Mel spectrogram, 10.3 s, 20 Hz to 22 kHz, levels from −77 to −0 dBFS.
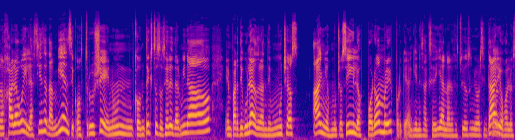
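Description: No technical faults can be heard anywhere in the recording.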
